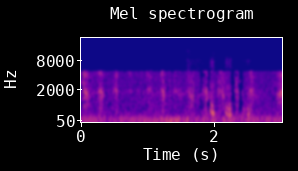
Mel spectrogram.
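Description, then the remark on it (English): Crunchy chewing as a groundhog eats vegetables, with a steady run of wet bites and crunches and a few small squeaky grunts mixed in over low background rumble. “Very provocative and so chewing sound he there. He gobbles up like carrots and all sorts of vegetables.”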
